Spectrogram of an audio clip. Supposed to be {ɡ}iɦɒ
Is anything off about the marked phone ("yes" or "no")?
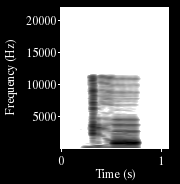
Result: no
